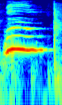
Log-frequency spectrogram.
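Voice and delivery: high, loud "woo" cheer; party whoop. Acted. Reliving a club night with friends, high loud whoop. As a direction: whoop like on a dance floor.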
